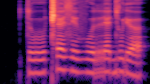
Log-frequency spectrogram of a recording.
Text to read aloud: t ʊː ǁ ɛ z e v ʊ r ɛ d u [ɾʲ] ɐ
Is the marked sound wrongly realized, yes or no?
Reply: no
